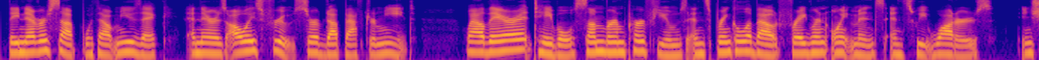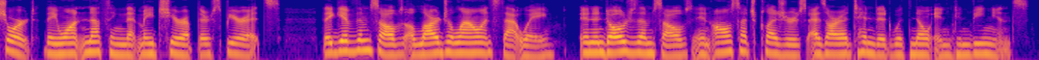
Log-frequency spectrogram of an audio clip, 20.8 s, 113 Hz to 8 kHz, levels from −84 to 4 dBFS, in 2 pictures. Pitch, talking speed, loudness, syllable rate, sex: 185 Hz, 175 wpm, -19 LUFS, 5.3 syllables/s, female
